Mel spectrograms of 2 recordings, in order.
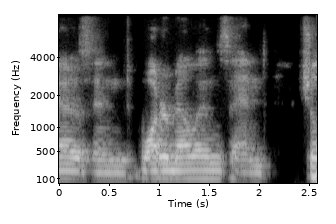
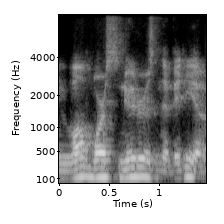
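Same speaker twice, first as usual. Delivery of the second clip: normal talking voice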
